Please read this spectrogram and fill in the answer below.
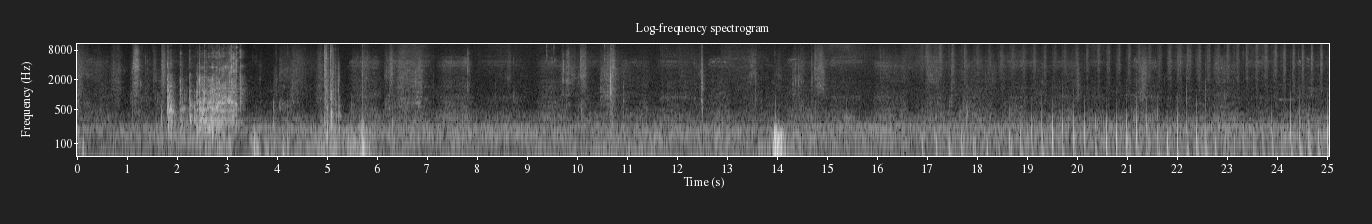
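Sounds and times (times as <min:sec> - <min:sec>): hands rubbing skin and clothing: 0:13.4 - 0:15.2, 0:16.6 - 0:25.0.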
